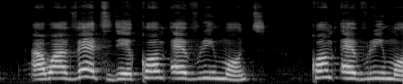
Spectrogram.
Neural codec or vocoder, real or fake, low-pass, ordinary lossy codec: vocoder, 48 kHz, 128 mel bands, Vocos; fake; none; none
